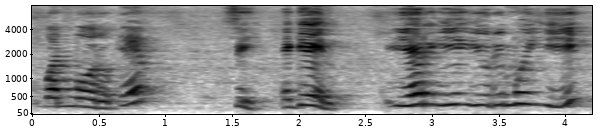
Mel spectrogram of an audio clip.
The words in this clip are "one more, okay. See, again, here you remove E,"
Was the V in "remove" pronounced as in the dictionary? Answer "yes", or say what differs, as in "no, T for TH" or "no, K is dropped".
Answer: no, V is dropped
